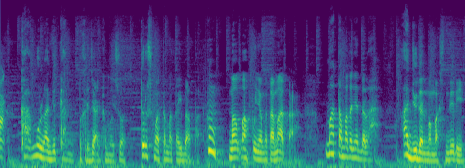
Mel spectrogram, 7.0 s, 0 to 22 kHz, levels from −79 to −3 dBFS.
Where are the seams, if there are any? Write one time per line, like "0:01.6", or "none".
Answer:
0:02.9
